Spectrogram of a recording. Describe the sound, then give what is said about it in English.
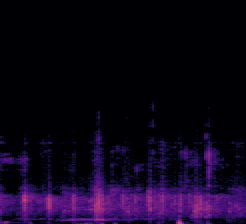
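Audience applause for a woman's birthday: a dense, steady patter of many hands clapping at once, crisp and bright, holding at an even moderate level with a few sharper claps standing out. “And so, would you give her a great round of applause?”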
